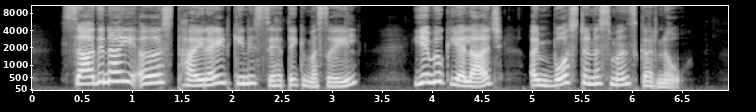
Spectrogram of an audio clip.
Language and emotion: Kashmiri, neutral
